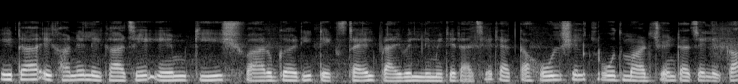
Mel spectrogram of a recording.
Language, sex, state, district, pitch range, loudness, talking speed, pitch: Bengali, female, West Bengal, Purulia, 180-205 Hz, -14 LUFS, 145 wpm, 190 Hz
